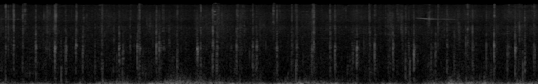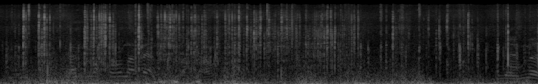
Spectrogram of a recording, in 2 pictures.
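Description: Wind blows across open fields near Halmstad, Sweden, in a steady low rumble that buffets the microphone, while the hooves of miniature horses clatter quickly over it on the asphalt of a footpath.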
